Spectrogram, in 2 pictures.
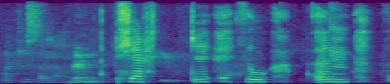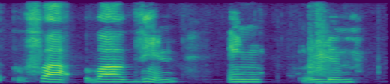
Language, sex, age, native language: Icelandic, male, 6, Icelandic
